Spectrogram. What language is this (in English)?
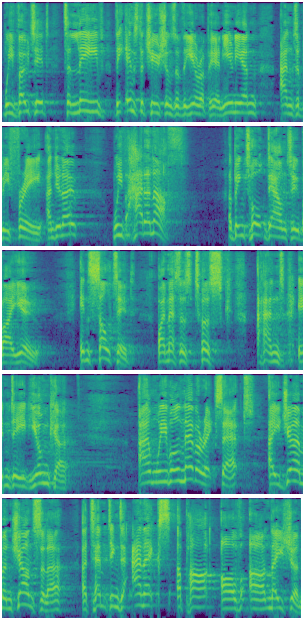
English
